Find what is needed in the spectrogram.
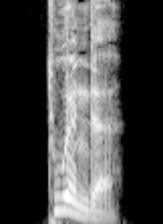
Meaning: inflection of tuend: 1. strong/mixed nominative/accusative feminine singular 2. strong nominative/accusative plural 3. weak nominative all-gender singular 4. weak accusative feminine/neuter singular
- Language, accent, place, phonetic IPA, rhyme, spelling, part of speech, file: German, Germany, Berlin, [ˈtuːəndə], -uːəndə, tuende, adjective, De-tuende.ogg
